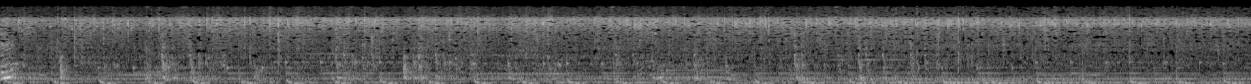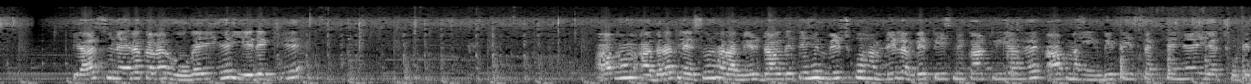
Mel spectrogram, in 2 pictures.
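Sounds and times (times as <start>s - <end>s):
wooden spatula stirring: 0.0s - 12.6s
onions sizzling in hot oil: 0.0s - 25.0s.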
